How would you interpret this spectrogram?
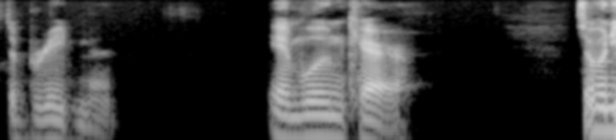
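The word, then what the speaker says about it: debridement: and me n de bment it looks it's spelled like debridment but it's pronounced de bment in wound care so when you de breed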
